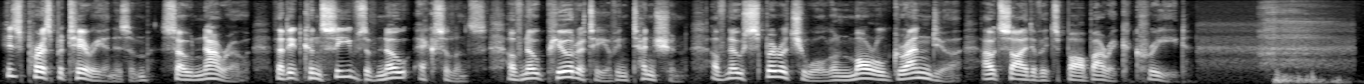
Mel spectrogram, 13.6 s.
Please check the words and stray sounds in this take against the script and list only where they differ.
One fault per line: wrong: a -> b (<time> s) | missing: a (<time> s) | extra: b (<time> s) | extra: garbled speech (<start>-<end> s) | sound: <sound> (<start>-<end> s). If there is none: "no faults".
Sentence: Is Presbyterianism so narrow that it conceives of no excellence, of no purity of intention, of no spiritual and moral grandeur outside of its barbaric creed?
sound: sigh (12.6-13.5 s)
